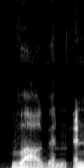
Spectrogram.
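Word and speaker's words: ä: So for that, you can take the English word mad and just forget about M and D in mad. You'll be left with A sound.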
